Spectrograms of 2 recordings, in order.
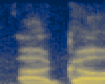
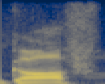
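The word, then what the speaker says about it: Gough: Line's bad but um most people call her Susan go um that's not even the correct pronunciation but that's who she's referring or that's who he's referring to it's actually Susan Goff um so I obviously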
